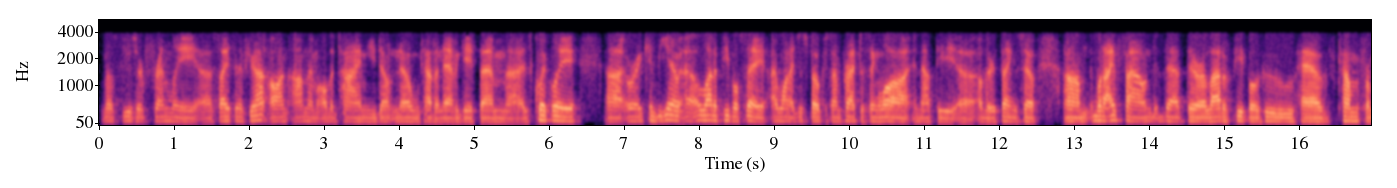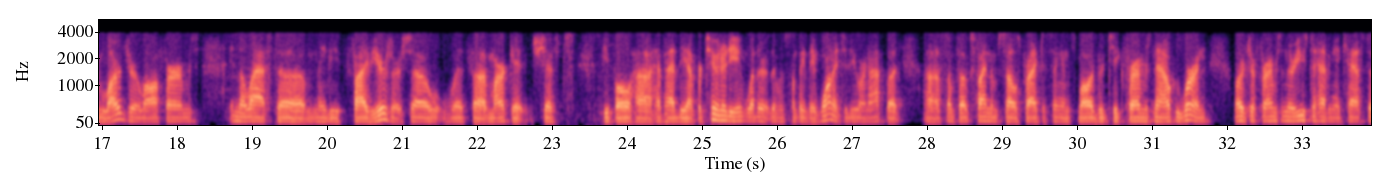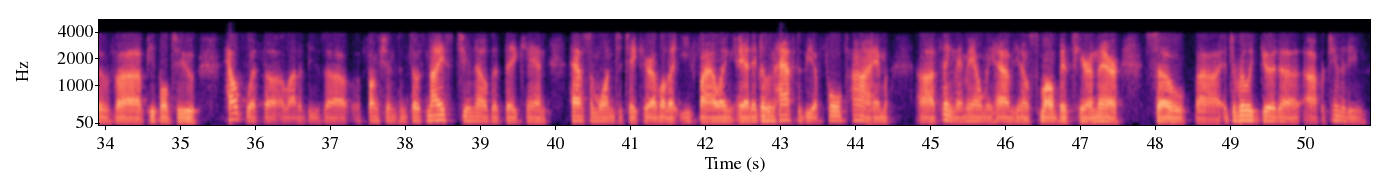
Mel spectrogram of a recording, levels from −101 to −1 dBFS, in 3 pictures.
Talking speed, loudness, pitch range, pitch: 215 wpm, -23 LUFS, 95-105 Hz, 100 Hz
